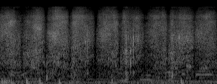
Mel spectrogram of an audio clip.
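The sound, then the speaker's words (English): Sandpaper rubbing against a newly handmade wooden bow, an ancient hunting weapon, being shaped and thinned for balance: steady, rhythmic back-and-forth scraping strokes, many in quick succession, alone with no talk. “is sanding down his newly handmade version of another ancient hunting weapon. It's cutting and shaping the bow and then removing wood for the balance”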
